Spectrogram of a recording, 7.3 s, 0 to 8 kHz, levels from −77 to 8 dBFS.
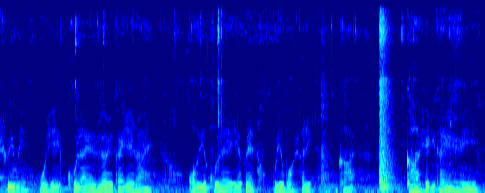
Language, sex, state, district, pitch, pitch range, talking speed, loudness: Hindi, male, Goa, North and South Goa, 135 Hz, 120-145 Hz, 195 wpm, -40 LUFS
